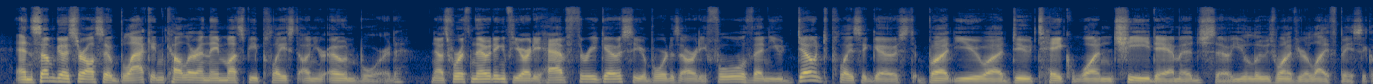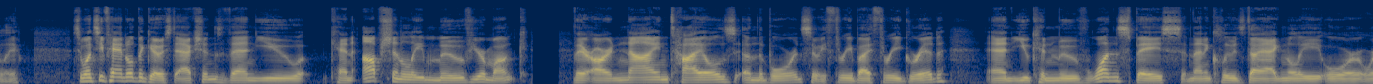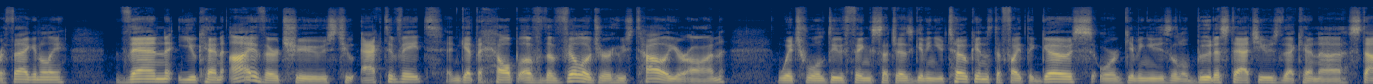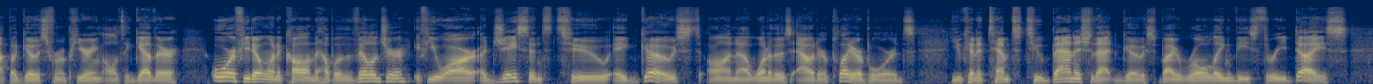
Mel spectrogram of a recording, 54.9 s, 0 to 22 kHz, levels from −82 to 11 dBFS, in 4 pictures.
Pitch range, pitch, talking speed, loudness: 90-115 Hz, 100 Hz, 200 wpm, -19 LUFS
